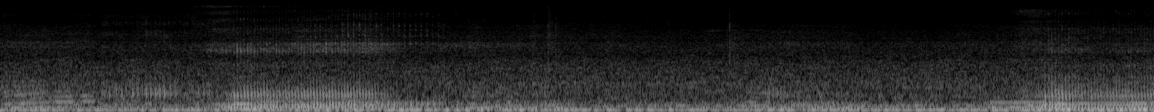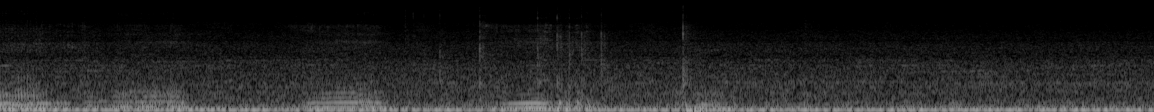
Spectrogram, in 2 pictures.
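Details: Three bulldogs sleeping together snoring: loud, rough, rattling breaths over a steady low background hum; snoring.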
